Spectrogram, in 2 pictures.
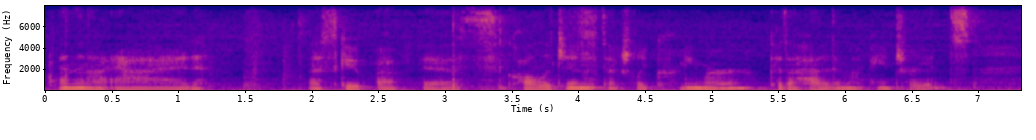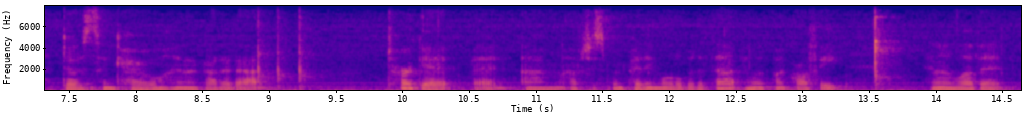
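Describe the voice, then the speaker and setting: A soft-spoken woman talks at a moderate pace with a very deep, low pitch and long, frequent pauses. Noticeable background noise sits behind her. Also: ordinary pitch variation. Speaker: wellness vlogger. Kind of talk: casual vlog. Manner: casual, rambling.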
